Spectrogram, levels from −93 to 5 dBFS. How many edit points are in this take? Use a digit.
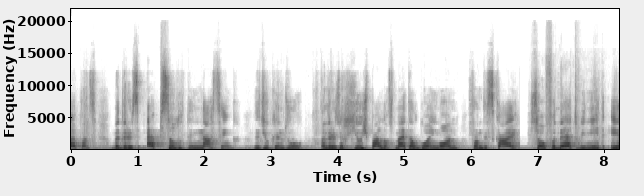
1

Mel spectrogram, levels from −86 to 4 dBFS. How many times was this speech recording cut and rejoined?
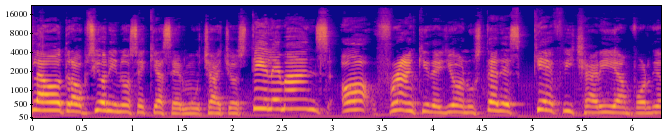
0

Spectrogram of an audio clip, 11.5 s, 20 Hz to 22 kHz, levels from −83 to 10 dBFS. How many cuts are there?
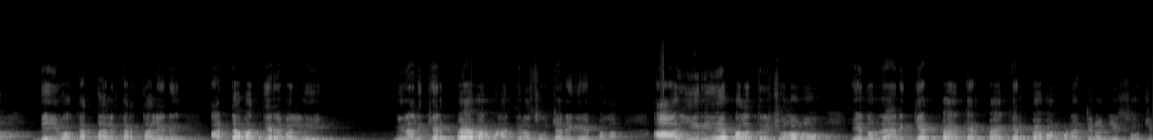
0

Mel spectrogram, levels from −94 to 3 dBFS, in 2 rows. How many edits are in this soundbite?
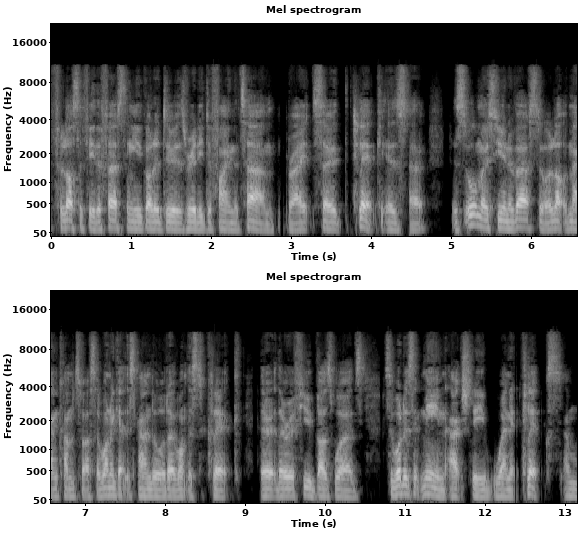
1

